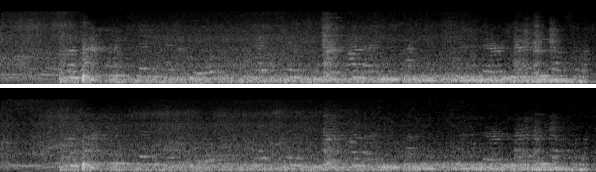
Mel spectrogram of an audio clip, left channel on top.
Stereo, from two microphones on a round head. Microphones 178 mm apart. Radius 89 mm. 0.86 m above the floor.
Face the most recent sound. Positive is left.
turn(degrees=75)  # may be behind; listen again after turning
